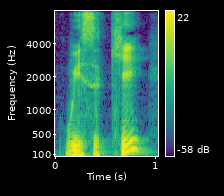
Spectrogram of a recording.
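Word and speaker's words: 위스키: Also, drinks like whiskey and vodka are just said phonetically in Korean. So, whiskey is whizuki and vodka is puka.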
